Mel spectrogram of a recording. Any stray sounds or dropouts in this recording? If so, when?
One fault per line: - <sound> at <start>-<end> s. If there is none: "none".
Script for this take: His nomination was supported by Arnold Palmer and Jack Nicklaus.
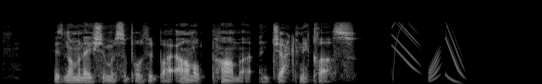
- chirp at 3.9-4.7 s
